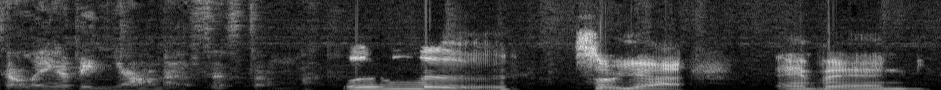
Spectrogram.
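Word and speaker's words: Alaya-Vijñāna: I can't even spell it, so... Oh, you got an Alea Vignana. Actually, it's Alea Vignana system.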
